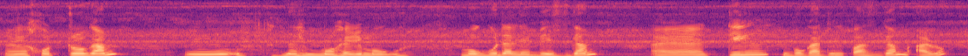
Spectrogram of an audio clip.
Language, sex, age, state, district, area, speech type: Assamese, female, 45-60, Assam, Nagaon, rural, spontaneous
